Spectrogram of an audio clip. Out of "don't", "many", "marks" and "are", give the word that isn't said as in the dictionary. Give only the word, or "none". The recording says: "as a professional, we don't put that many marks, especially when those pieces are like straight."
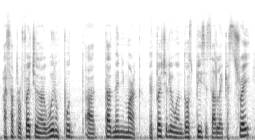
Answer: marks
